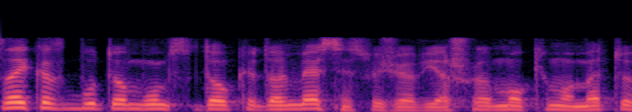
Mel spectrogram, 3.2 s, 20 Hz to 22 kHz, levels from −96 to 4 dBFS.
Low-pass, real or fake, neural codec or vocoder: 5.4 kHz; fake; codec, 16 kHz, 0.8 kbps, ZipCodec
